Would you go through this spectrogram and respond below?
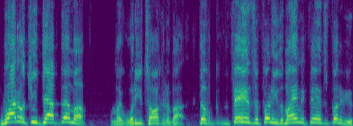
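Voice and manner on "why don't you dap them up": high, heated, riled-up voice. Retelling how an angry fan turned on the speaker after a Miami touchdown, retelling a fan's screaming. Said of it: "he starts screaming at me".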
